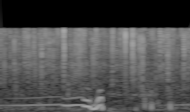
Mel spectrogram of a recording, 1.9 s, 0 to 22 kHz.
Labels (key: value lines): label: biophony, cascading saw
recorder: SoundTrap 600 or HydroMoth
